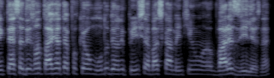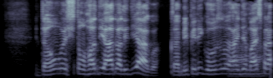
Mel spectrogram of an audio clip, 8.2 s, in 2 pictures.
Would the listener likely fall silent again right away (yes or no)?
yes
